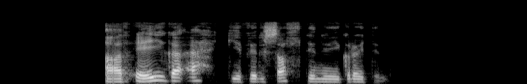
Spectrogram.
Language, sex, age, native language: Icelandic, male, 20-29, Icelandic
